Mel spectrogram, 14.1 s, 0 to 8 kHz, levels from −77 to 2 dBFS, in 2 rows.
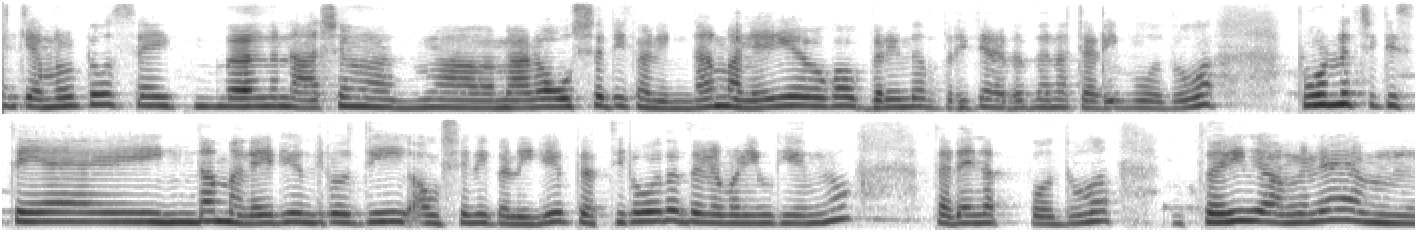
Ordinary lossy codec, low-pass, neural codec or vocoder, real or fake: none; 7.2 kHz; codec, 24 kHz, 0.9 kbps, WavTokenizer, medium music audio release; fake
